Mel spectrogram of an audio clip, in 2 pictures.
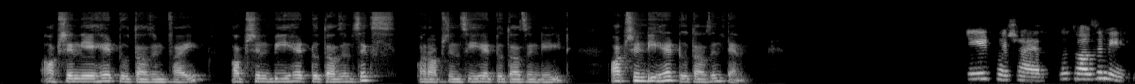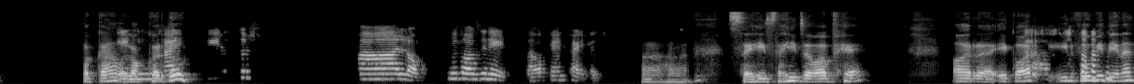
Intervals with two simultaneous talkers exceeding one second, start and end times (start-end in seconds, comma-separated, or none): none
